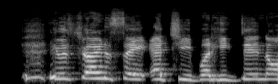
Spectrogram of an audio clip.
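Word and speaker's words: ecchi: You couldn't spell etchy, so you just wrote itchy. For those who want to know, etchy is spelled E-C-C-H-I.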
